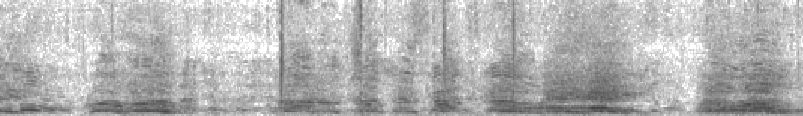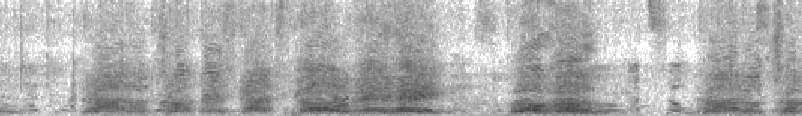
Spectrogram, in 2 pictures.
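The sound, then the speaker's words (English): Tens of thousands at Philadelphia's No Kings rally against President Trump on the Ben Franklin Parkway chant and shout in rising waves, voices blending into a loud, continuous roar with rhythmic surges throughout. “Tens of thousands filled the Ben Franklin Parkway as part of Philadelphia's No Kings rally.”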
